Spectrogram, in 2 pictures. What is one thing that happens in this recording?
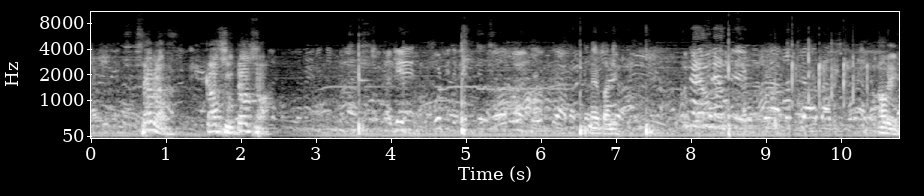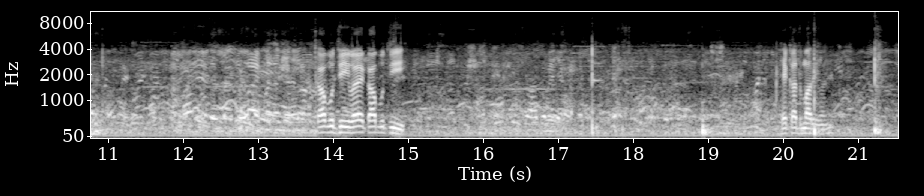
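A crowd of men chatters and shouts outdoors.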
